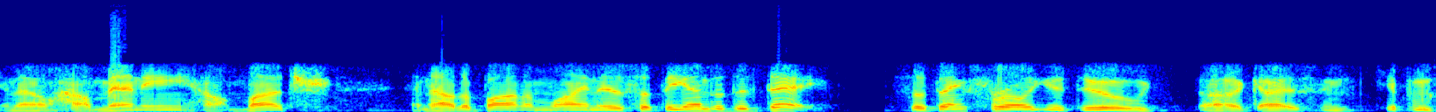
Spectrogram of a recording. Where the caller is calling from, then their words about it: Newtown, Connecticut, United States; I'm calling from Newtown, Connecticut.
